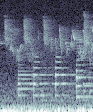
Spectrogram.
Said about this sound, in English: Okay, this chipmunk's really disruptive, so I'm gonna see if I can get up the hill and closer to this Canada warbler.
